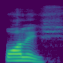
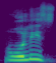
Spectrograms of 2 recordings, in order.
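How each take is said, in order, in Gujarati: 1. શબ્દનો અંત 'sh' અવાજથી થાય છે. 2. શબ્દનો અંત 's' અવાજથી થાય છે. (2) "પોલીસ નહીં"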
